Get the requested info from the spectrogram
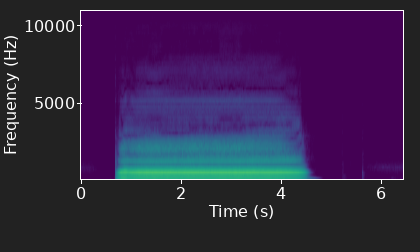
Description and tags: Sax Tenor - G#2
Part of the Good-sounds dataset of monophonic instrumental sounds.
instrument::sax_tenor
note::G#
octave::2
midi note::32
good-sounds-id::4965
multisample, good-sounds, tenor, sax, neumann-U87, Gsharp2, single-note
